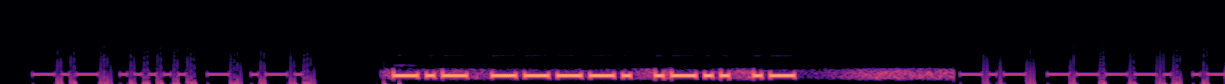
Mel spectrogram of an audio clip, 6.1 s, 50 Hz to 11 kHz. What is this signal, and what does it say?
Morse code, heard as a keyed tone, about 29 wpm, 390 Hz. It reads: K9LA
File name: contests / ss-cw-k5tr-op-n5rz -0000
